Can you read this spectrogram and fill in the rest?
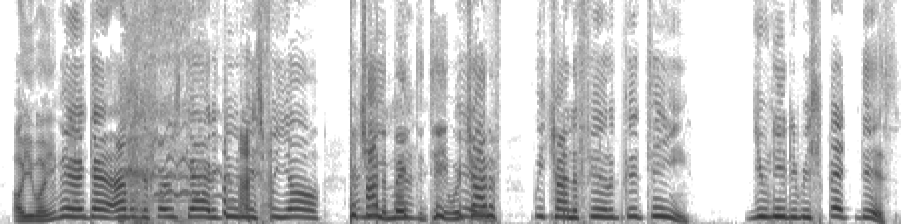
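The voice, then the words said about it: Imitates another person's voice. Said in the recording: “do your Howie impression ... That was a little better.”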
